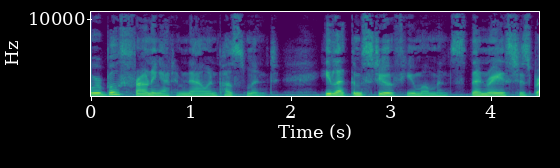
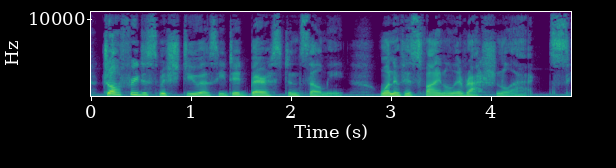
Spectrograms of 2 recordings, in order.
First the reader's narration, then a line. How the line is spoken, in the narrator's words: he added dryly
